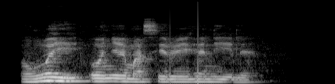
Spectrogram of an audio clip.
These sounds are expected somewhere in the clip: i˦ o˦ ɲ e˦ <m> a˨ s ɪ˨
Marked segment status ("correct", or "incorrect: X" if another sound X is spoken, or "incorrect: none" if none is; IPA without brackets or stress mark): correct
